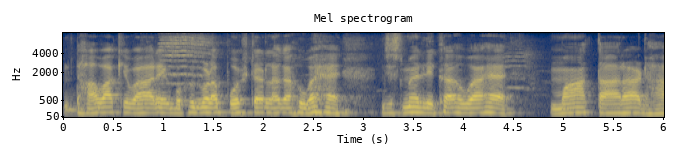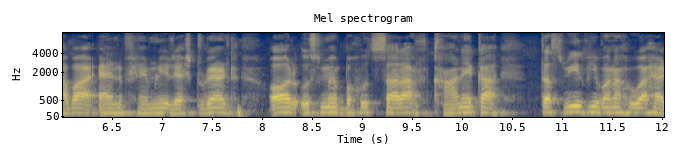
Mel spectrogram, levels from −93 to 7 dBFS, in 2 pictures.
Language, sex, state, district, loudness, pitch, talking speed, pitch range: Hindi, male, Jharkhand, Deoghar, -15 LUFS, 130 Hz, 155 wpm, 125-135 Hz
